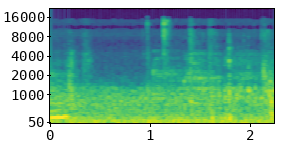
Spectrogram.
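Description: A pause in speech: faint steady background noise with a couple of light clicks, after a spoken word trails off at the very start.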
